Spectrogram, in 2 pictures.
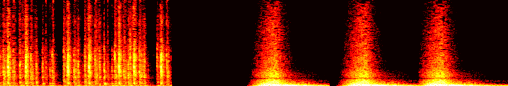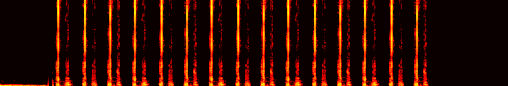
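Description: Animated title-card sound effects: a rapid run of typewriter keystroke clicks as on-screen text types out, then three whooshes, then an even series of about five clicks a second that stops shortly before the end.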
